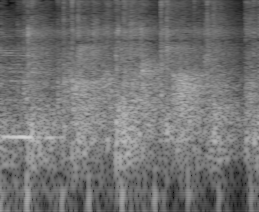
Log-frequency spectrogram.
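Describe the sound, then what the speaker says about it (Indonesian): A class of students claps hands together, a dense run of quick overlapping claps filling the room for a couple of seconds. "Tepuk tangan untuk Nabi."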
